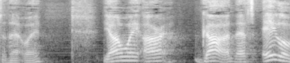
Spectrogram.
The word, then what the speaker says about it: Yahweh: that's why HWH Yahweh Jehovah we want to pronounce it that way Yahweh our God that's a low heme that is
